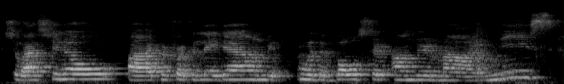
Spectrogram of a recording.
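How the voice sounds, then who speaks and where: A woman leading guided yoga and meditation in a gentle, soothing way, with spacious phrasing. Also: mid-range voice, measured pace, a little hiss or hum. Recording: roomy, echoing space.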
